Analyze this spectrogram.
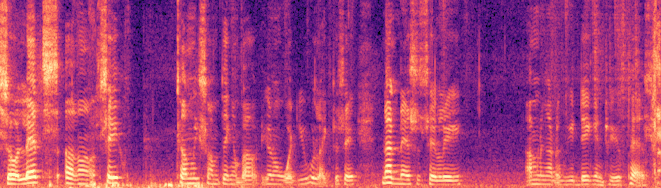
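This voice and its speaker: At a moderate pace in a strong Spanish accent, the voice swings widely in loudness, with ordinary pitch variation and long, frequent pauses. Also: woman, medium pitch for a woman. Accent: heavy Spanish. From Texas. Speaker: grandmother. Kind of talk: casual chat. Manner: halting.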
